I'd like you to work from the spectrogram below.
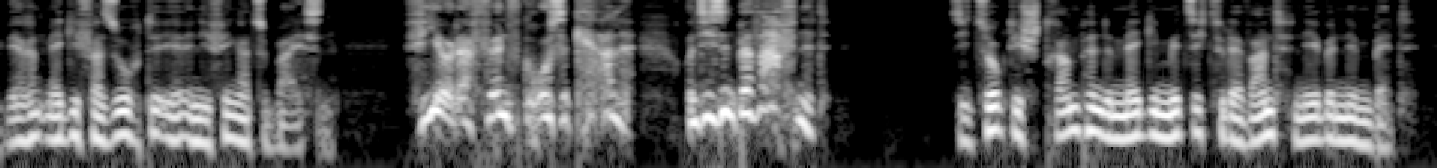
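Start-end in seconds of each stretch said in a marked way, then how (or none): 2.7-5.5 urgent high-pitched hiss. A narrator's reading. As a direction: hiss a warning under pressure. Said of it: "zischte sie". (eindringlich und hoch gezischt)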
